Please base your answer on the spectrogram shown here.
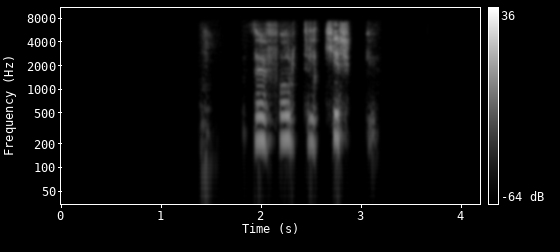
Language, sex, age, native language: Icelandic, female, 40-49, Icelandic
